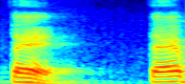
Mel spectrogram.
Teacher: आप जो जीभ है वो दांत के टकरा रही है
